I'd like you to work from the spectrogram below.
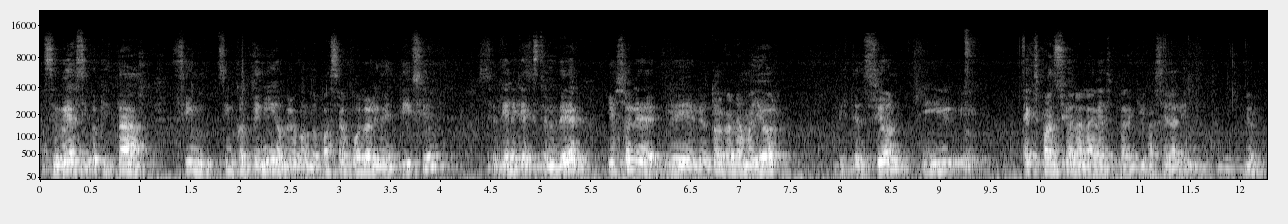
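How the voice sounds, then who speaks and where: This anatomy lecturer speaks fairly quickly in a mellow, slightly high voice, walking students through the material step by step. He repeats key terms and checks in with "¿ya?" to confirm they're following. The recording comes from a distant mic in an echoey lecture hall with faint background noise.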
